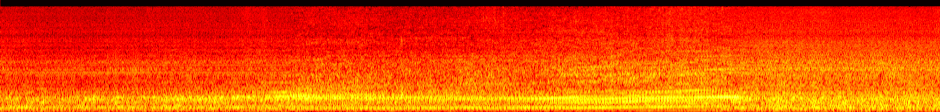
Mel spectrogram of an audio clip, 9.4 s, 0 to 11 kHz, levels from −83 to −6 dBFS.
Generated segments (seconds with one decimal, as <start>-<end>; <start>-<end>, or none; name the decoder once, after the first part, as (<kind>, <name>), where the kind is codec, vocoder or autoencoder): 0.0-2.9 (autoencoder, DAC-VAE); 7.3-9.4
